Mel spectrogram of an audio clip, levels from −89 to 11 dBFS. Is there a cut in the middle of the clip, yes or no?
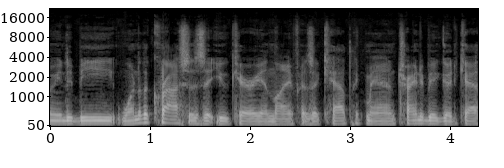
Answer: no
